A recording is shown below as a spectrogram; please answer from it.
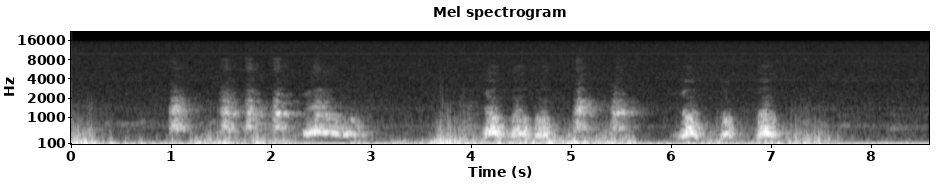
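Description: A dog barking in two runs of short barks, the first about a second in and a longer one from about four seconds in, over wind rumbling on the microphone.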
